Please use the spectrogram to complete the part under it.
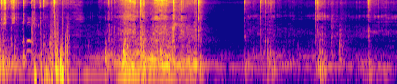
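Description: Spinning tops clack sharply against each other.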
